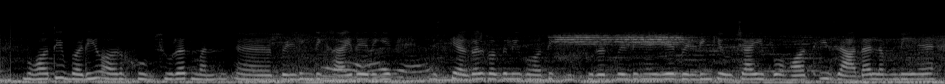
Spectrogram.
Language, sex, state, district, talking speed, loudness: Hindi, female, Bihar, Muzaffarpur, 185 wpm, -33 LUFS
